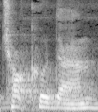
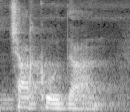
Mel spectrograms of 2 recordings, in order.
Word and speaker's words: Chokudan: So we sing Chokudan, but it's somehow or other many devotees pronounce this as Chakudan. So in Chaku in Bengali means a knife.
